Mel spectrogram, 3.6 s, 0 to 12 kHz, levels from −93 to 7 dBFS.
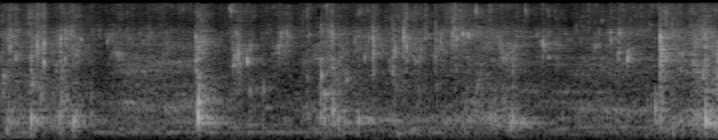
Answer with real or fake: real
